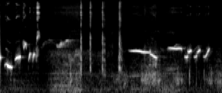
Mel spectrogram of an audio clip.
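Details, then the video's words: Magpie-robin giving sweet whistled phrases: quick slurred notes, a long steady high whistle, then a cluster of short rising and falling warbles over faint background noise. "Kicau nya murai ini memang sangat HEBAT NIE"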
